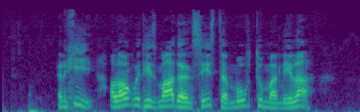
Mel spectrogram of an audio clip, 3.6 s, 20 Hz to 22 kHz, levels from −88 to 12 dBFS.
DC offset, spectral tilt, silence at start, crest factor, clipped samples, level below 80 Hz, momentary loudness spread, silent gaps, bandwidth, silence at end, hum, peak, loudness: under 0.1%; -5.5 dB/octave; 0.3 s; 20 dB; under 0.1%; -44 dBFS; 12 LU; none; 16.5 kHz; 0.5 s; none; -2 dBFS; -20 LUFS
